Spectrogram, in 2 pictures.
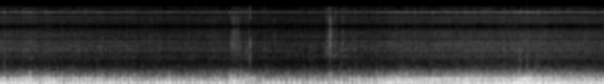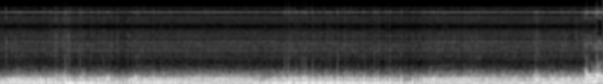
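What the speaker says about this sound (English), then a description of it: "when you let off the gas, pop and, you know, in the exhaust like that. It always sounds good" A Honda Recon ATV on its stock exhaust runs close by, its mid-pitched engine holding a steady, clattery idle and low rumble throughout.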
